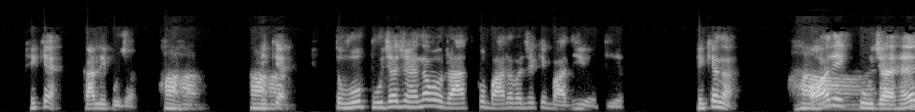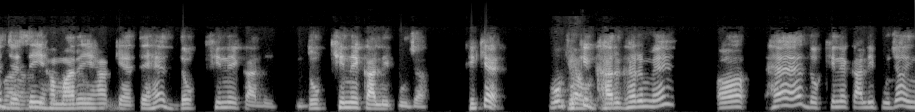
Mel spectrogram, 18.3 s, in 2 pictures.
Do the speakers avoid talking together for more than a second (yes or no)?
no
